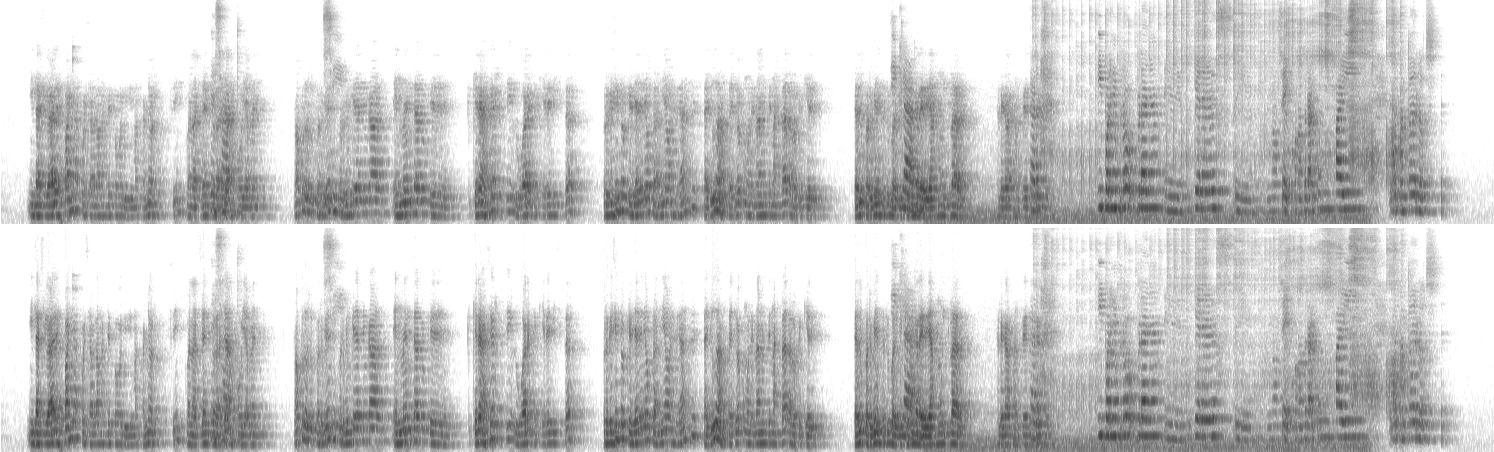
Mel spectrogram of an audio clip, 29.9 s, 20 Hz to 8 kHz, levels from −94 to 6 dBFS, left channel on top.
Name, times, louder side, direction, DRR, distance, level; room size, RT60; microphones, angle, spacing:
voice 1, 0.5-3.1 3.5-5.2 5.9-9.0 9.5-11.4 12.1-16.3 17.1-19.3 19.9-21.0, right 2 dB, 60° right, 5 dB, 0.4 m, -30 dB
voice 2, 4.2-4.6 6.6-6.9 17.8-18.5 20.6-21.0 21.9-23.6 23.9-28.8, left 1 dB, 20° left, 3 dB, 0.3 m, -30 dB
Distant Rumble, 18.5-27.4, equal, 20° right, 0.8 m, -42 dB
sound 1, 20.6-28.1, left 3 dB, 90° left, 0.5 m, -41 dB
2.7 x 2.6 x 2.5 m, 0.80 s
head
